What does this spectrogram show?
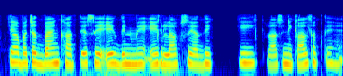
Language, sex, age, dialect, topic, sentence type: Hindi, female, 18-24, Kanauji Braj Bhasha, banking, question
